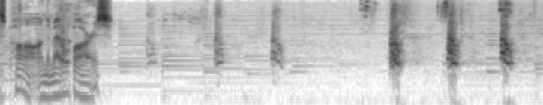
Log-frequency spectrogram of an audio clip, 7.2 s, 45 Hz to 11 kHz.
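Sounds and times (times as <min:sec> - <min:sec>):
speech: 0:00.1 - 0:01.6
dog barking: 0:00.8 - 0:01.0, 0:01.9 - 0:02.2, 0:02.8 - 0:03.9, 0:05.2 - 0:07.0.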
